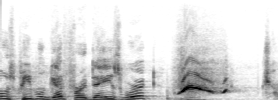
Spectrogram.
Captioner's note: whistles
